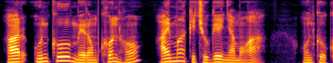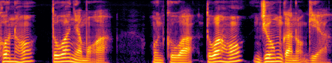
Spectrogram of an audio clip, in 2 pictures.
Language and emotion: Santali, neutral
